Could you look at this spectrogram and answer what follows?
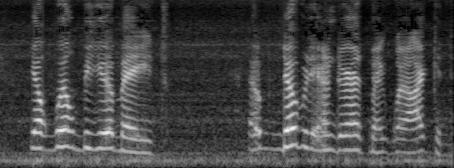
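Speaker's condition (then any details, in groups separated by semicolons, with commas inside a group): Traumatic brain injury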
